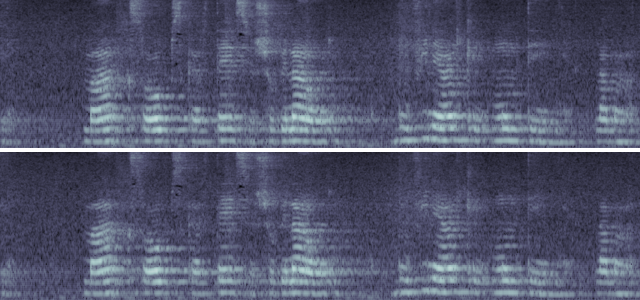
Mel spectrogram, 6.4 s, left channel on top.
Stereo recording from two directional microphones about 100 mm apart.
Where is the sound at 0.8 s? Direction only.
30° left (ahead or behind).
